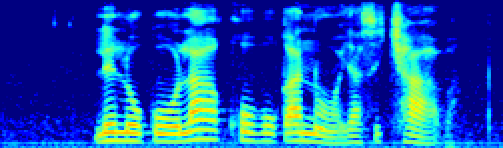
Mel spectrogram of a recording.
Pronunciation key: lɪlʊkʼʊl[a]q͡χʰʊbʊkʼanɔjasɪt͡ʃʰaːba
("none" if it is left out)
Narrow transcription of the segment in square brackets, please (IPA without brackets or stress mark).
a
